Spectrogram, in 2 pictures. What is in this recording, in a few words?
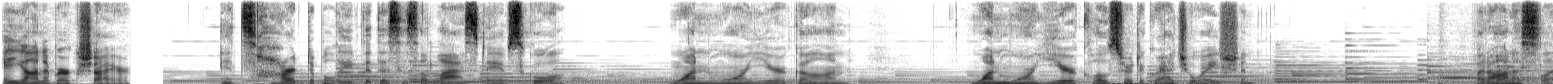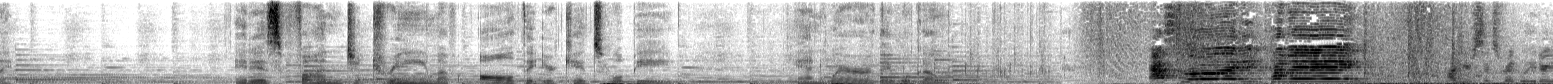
women commercial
